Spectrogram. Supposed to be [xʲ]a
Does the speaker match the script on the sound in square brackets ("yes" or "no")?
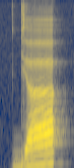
no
